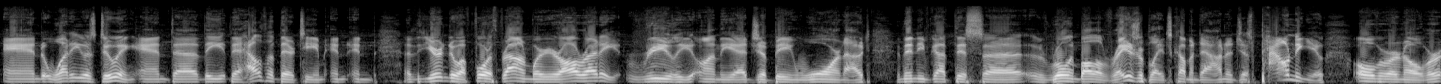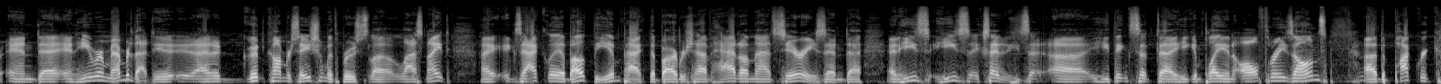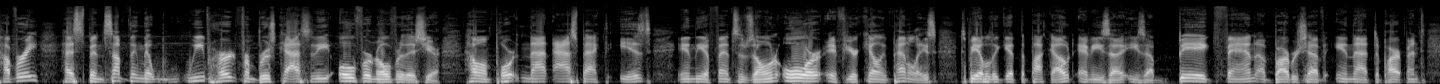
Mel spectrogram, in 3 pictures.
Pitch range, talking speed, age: 115-135 Hz, 210 wpm, 40-59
